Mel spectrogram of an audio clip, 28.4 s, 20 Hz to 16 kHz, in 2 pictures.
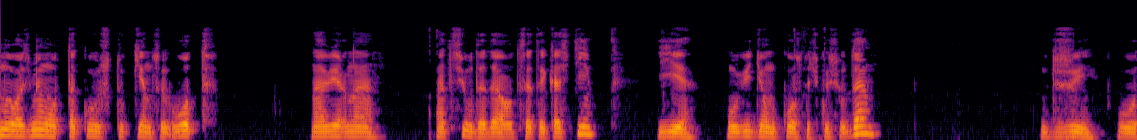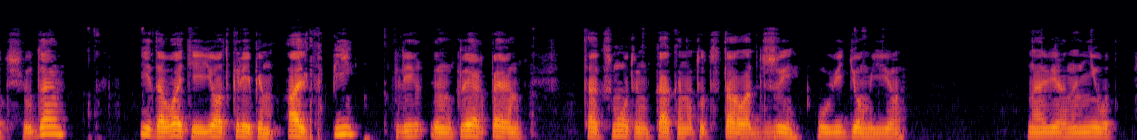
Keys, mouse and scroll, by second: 5.2 click, 8.3 e, 10.2 middle click, 13.2 g, 15.9 click, 17.9 alt+p, 20.7 middle click, 23.7 g, 25.1 middle click, 27.1 middle click.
